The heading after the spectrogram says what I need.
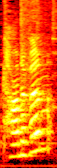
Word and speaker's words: Canavem: So the species is called Canavems. So you can pronounce the name Canavem, Canavem, or Canavem, doesn't really matter, they all pretty much are the same thing.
